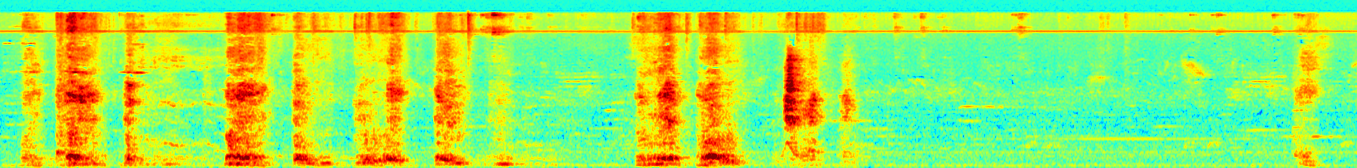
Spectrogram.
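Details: Rottweiler puppy letting out a run of gruff, low barks roughly every half second to a second, pausing briefly, then another cluster before falling quiet with one last bark at the end.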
